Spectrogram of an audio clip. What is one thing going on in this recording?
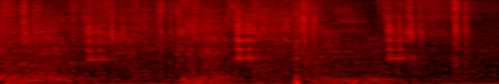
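A muffled explosion booms nearby.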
